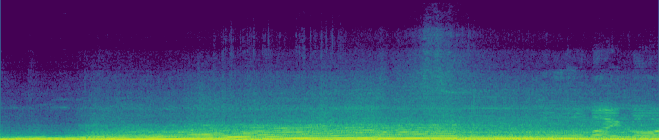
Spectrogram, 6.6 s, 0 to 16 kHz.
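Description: A Lamborghini Huracan, 630 horsepower with a Lamborghini race exhaust in Corsa mode, roars loud and close as the engine climbs and then drops sharply through downshifts, heard from inside the car.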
